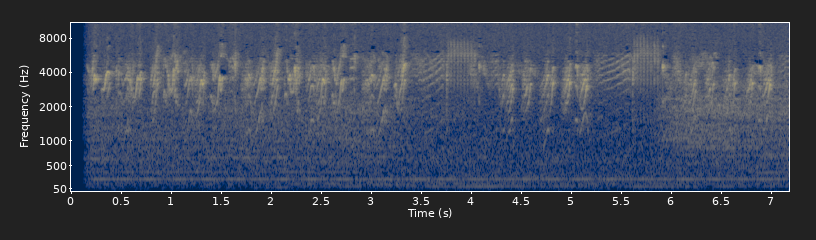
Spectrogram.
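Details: Male barn swallow perched atop a light pole in spring 2011, broadcasting his presence to the neighborhood in a long serenade: fast, high twittering chatter of short chirps and buzzy trills, with a steady low electrical hum underneath.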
